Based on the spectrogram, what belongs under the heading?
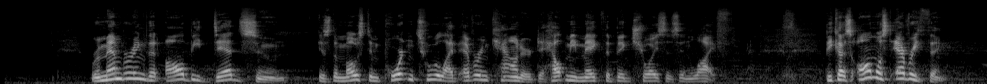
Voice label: Commencement Address; Steve Jobs; 2005; Stanford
